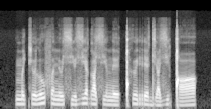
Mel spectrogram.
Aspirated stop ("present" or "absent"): present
